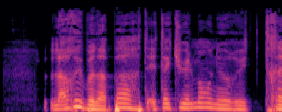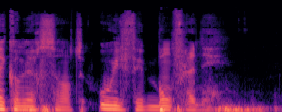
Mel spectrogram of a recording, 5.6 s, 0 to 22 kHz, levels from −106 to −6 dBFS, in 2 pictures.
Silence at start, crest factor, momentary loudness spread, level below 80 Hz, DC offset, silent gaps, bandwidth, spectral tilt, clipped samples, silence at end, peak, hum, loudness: 0.5 s; 20 dB; 13 LU; -50 dBFS; under 0.1%; none; 15 kHz; -7 dB/octave; under 0.1%; 0.2 s; -14 dBFS; none; -35 LUFS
